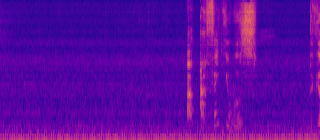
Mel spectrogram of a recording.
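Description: Steady low rumble inside a car cabin, with a few murmured words about two and a half seconds in.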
